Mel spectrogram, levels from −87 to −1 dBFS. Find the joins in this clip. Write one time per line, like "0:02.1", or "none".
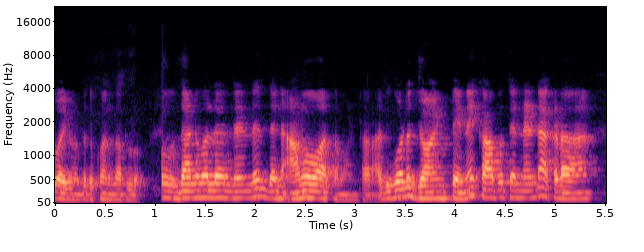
0:01.0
